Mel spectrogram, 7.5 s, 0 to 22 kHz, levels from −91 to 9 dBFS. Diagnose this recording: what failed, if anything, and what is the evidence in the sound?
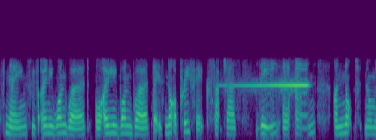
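iLBC codec, throughout the recording: the speech has a rough, slightly synthetic texture, and the band runs from about 300 Hz to 3.7 kHz with nothing above 3.8 kHz. At the codec stage, each frame's excitation is coded independently, which fits 20 ms frames at 15.2 kbps.

Loudspeaker feedback squeal, from 4.33 s to 6.26 s: a steady 1.8 kHz tone swells over roughly a second and a half until it sits a few decibels above the speech. At the playback stage, the microphone picks up its own loudspeaker, and loop gain exceeding one at that frequency lets the tone build.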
